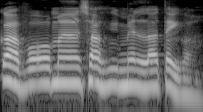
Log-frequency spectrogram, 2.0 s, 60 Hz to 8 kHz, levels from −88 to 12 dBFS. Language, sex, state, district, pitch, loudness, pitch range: Wancho, female, Arunachal Pradesh, Longding, 195 Hz, -18 LUFS, 185-215 Hz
